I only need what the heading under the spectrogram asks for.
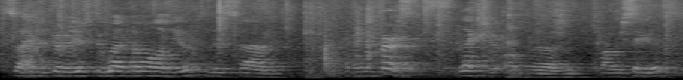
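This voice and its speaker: A man in his thirties, hesitant and halting, giving a formal introduction of a guest lecturer from notes. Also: a little high, fairly even intonation, recorded from a distance. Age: 30s. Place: small lecture room with seated audience, indoors. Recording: echoey room from afar, noisy background.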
